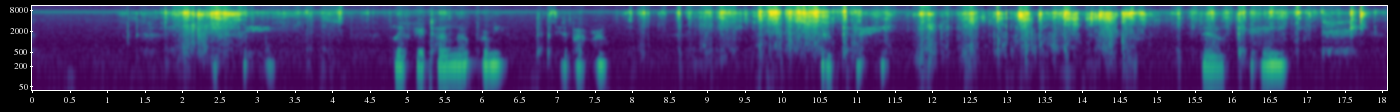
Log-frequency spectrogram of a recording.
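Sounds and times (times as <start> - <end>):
crackly rustling and clicking: 7.8 - 18.0.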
